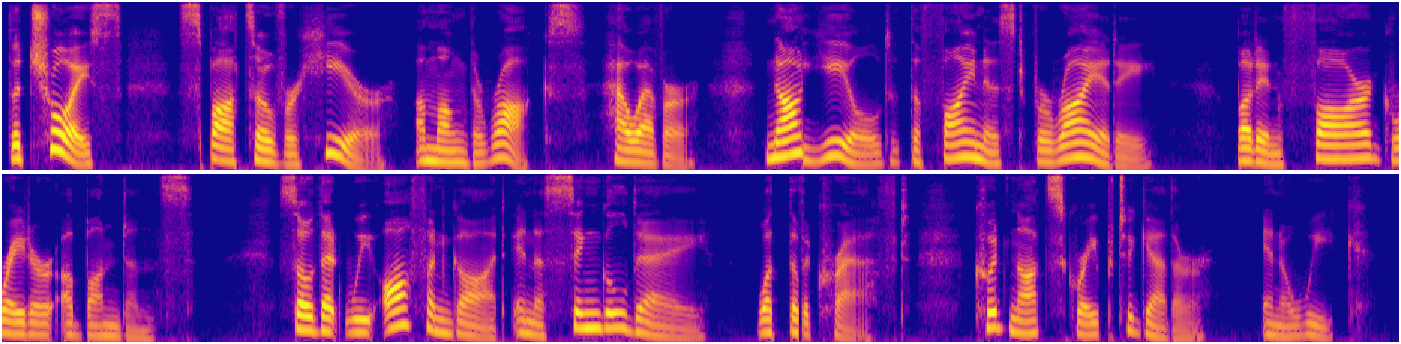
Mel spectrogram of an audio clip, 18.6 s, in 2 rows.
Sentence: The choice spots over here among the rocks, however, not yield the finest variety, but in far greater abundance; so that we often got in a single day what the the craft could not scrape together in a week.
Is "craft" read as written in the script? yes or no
yes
